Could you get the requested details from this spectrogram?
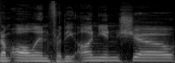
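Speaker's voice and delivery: ordinary talk, nothing marked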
